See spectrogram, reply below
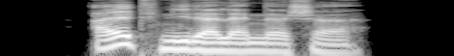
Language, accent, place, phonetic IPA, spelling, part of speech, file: German, Germany, Berlin, [ˈaltniːdɐˌlɛndɪʃə], altniederländische, adjective, De-altniederländische.ogg
- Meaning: inflection of altniederländisch: 1. strong/mixed nominative/accusative feminine singular 2. strong nominative/accusative plural 3. weak nominative all-gender singular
